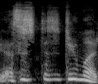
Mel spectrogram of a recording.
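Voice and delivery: very high, panicky, panicked freak-out. Retelling how a gaming partner always choked: imitating friend freaking out. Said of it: "just freak it out".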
